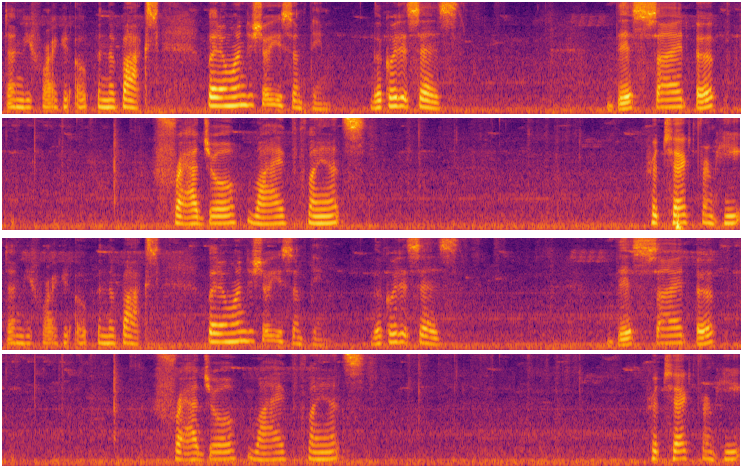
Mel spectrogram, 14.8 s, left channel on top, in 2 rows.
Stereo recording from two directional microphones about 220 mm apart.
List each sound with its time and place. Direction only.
0.0 s speech: 40° left (ahead or behind)
6.1 s speech: 35° left (ahead or behind)
8.9 s speech: 30° left (ahead or behind)
13.8 s speech: 35° left (ahead or behind)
